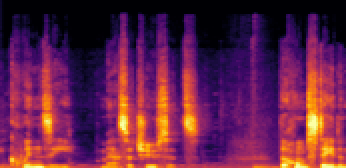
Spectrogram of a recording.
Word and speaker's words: Quincy: Louis and I had the chance to visit John Adams’ home, known as Peacefield, in Quincy, or as the locals say, Quinzy, Massachusetts.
